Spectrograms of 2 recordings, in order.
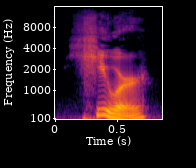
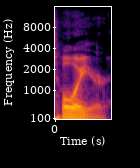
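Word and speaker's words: Heuer: Cody Huer, who has No, Hoyer. Is it Hoyer? Yeah. PR PR is another thing. It's Hoyer. Well, and Mike Maddox was pronouncing it incorrectly. Oh, wow. Okay. Yeah. No, PR says it's Hoyer.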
